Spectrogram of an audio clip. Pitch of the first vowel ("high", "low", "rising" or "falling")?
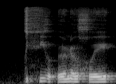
falling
